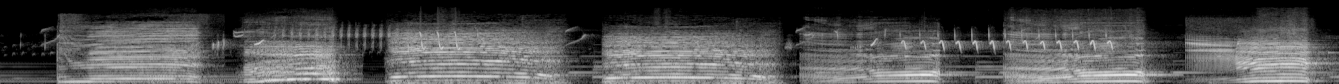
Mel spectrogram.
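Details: Cows in a pasture out in nature give a run of long, deep moos, each swelling and fading over a second or two.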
